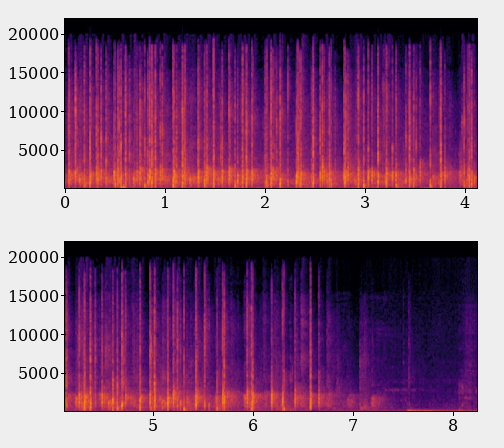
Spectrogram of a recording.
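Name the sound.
council meeting audience applause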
